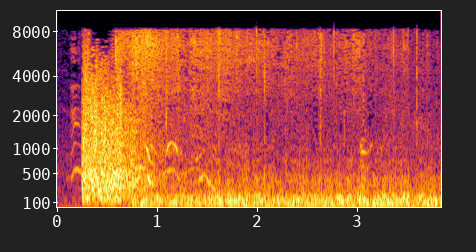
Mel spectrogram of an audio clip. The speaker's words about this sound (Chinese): 这些不是红豆哎，这是我新发明的暗器——霹雳雷珠。 霹什么雳什么雷？ 你不要小看它哟，它爆炸起来啊，威力无穷。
